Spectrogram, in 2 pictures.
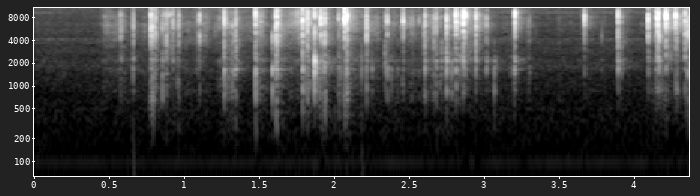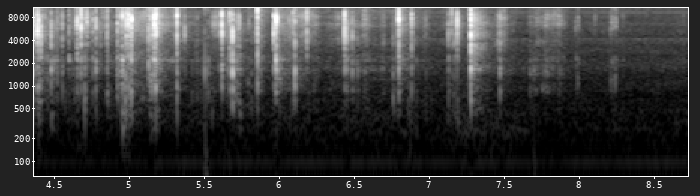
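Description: Crinkly plastic wrapper of a glazed curd-cheese snack bar crackling as fingers turn and squeeze it, in two spells of dense crinkling with a short lull about three and a half seconds in.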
